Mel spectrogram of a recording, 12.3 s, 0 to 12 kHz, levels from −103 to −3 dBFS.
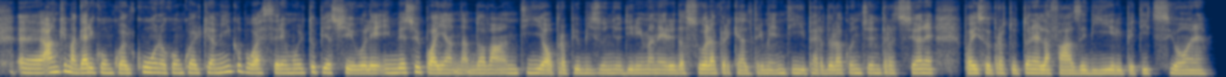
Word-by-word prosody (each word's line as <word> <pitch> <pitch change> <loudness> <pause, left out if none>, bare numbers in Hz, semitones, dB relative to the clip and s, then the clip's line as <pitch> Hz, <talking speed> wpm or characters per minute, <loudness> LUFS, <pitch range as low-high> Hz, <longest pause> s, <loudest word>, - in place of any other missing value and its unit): ehm, 195 -2 +1
anche 230 +6 +4
magari 195 -4 +5
con 195 -1 0
qualcuno, 195 +2 +2
con 185 0 -1
qualche 190 0 -1
amico 225 +7 +1
può 200 -6 +1
essere 185 0 +1
molto 190 +4 -1
piacevole. 185 -4 +2
Invece 200 +5 +1
poi 175 -1 +4
andando 170 0 -3
avanti 180 +1 -1
ho - - +3
proprio 175 -1 -2
bisogno 170 0 -4
di 175 - -1
rimanere 170 0 -1
da 170 - -1
sola 175 0 +2
perché 175 0 -4
altrimenti 165 +2 -3
perdo 165 0 -2
la 170 - 0
concentrazione, 175 0 -2 0.3
poi 175 0 +4
soprattutto 175 0 -1
nella 170 -1 +3
fase 160 0 -1
di 160 +1 0
ripetizione. 160 0 -4
175 Hz, 165 wpm, -24 LUFS, 170-190 Hz, 0.3 s, magari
